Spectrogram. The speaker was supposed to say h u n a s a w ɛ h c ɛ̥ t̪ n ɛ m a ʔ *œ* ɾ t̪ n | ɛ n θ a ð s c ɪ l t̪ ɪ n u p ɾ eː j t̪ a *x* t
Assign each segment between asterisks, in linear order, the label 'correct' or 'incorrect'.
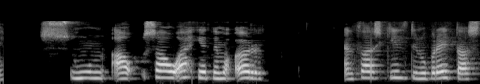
correct, incorrect: s

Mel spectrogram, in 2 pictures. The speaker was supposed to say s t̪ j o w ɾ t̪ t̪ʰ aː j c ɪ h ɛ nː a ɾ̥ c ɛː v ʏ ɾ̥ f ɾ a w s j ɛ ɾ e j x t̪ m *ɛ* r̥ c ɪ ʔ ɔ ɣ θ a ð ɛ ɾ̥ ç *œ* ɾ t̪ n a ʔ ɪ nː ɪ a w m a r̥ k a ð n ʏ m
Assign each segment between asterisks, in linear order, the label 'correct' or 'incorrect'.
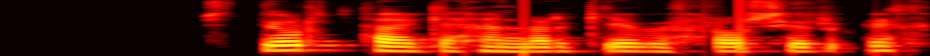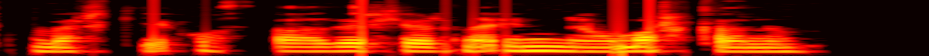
correct, incorrect: ɛ

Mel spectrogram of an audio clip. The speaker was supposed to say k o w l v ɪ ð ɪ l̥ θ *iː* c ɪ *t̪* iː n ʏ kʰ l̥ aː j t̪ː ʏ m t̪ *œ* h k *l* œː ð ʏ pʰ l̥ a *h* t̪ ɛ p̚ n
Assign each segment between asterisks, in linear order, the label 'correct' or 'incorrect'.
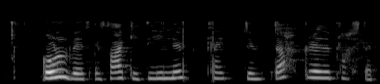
incorrect: aː, correct, correct, incorrect: ɾ, incorrect: s

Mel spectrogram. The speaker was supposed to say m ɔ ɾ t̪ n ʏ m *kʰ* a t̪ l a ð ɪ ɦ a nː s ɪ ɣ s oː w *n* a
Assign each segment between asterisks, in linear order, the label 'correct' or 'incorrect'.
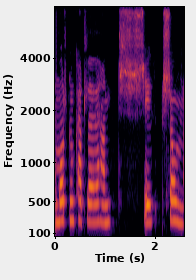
correct, correct

